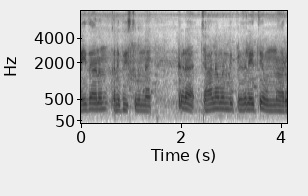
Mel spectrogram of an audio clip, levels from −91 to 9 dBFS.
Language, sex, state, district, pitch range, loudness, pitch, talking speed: Telugu, male, Andhra Pradesh, Sri Satya Sai, 125-135 Hz, -17 LUFS, 125 Hz, 100 wpm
